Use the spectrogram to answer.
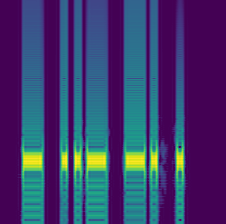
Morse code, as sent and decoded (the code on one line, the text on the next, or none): - ..- -. .
TUNE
